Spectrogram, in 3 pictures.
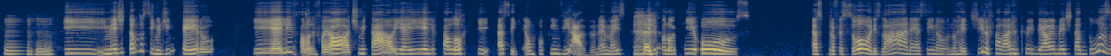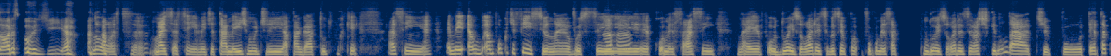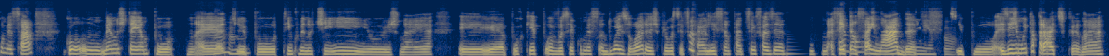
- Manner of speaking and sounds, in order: distorted speech; unintelligible speech; tapping; chuckle; static; chuckle; other background noise
- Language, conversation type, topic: Portuguese, advice, Como você pretende criar o hábito de meditar ou praticar atenção plena diariamente?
